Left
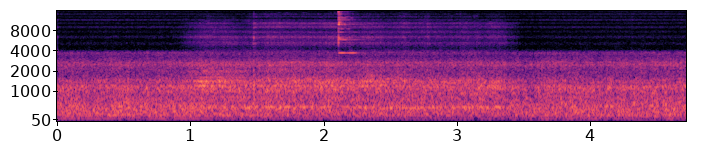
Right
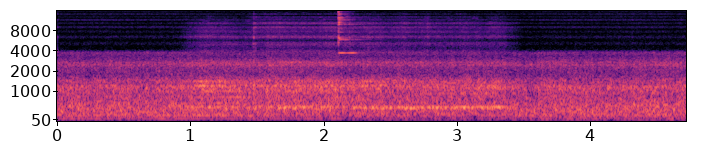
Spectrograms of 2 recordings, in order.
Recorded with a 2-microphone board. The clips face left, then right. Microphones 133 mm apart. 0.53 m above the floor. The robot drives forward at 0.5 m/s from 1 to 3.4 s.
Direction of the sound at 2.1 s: 50° right (ahead or behind).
